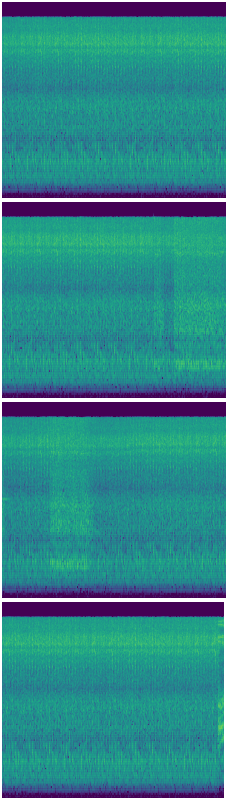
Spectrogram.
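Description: Helicopter rotor blades chop steadily overhead.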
